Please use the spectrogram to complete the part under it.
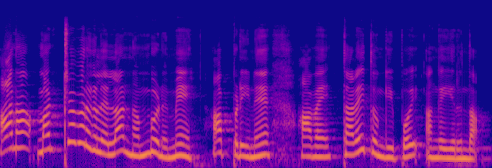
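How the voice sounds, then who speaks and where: A woman's voice: on the high side, big pitch swings, moderate pace, slight background noise. A woman telling a story as a narrator, in a dramatic spoken style.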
